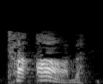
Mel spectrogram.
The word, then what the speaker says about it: ta'ab: And the word in the Hebrew for abominable is pronounced ta'ab. Can you say it with me?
